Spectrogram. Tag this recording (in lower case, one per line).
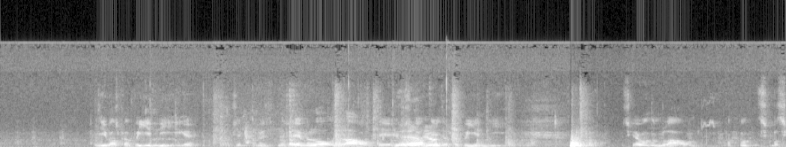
speech
inside a small room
